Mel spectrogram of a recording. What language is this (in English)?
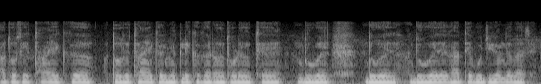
Dogri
